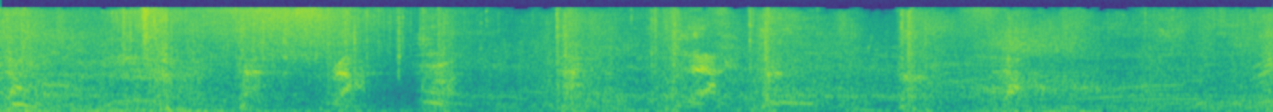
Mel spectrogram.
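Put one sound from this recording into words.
Magical energy blasts burst with crackling whooshes.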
